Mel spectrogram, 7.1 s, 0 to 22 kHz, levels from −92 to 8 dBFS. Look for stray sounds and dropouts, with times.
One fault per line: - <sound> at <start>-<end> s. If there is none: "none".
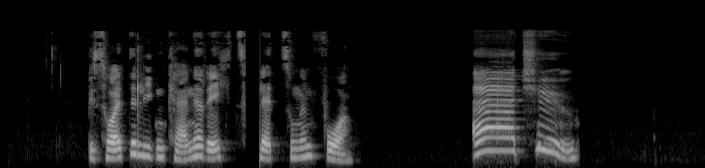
- dropout at 2.4-2.6 s
- sneeze at 4.7-5.8 s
